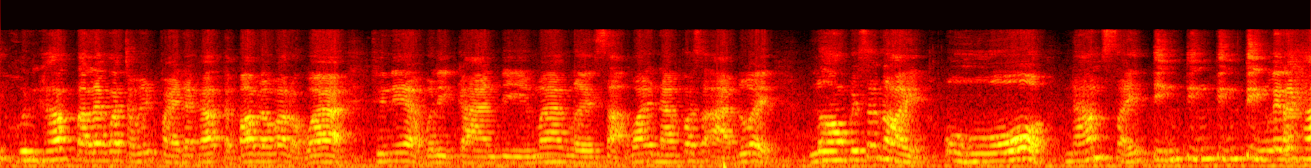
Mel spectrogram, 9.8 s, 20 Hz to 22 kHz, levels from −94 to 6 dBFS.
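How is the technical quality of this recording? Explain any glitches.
The quality is compromised throughout by 4-bit ADPCM compression.

Across the whole clip, each sample has been coded as a coarse 4-bit step from a running prediction, with the step size adapting as the speech changes. That quantisation error rides along with the signal, so every louder syllable carries a gritty hiss, and sharp onsets smear where the step cannot keep up. Nothing is present above 10.7 kHz, which dulls the top end and fits a low sample rate near 22 kHz, consistent with a bitrate of about 89 kbps.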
